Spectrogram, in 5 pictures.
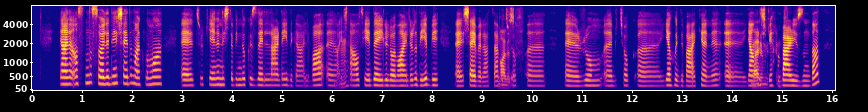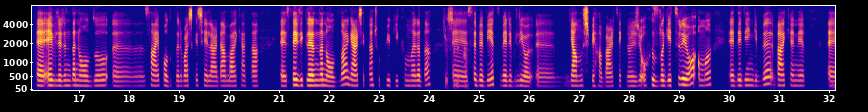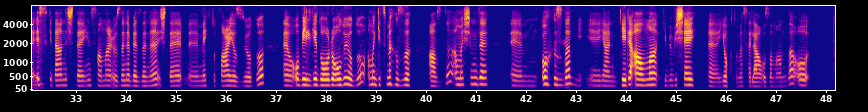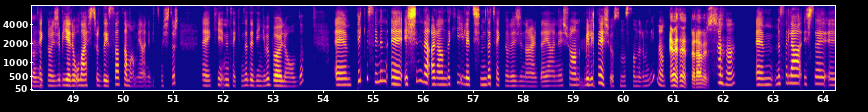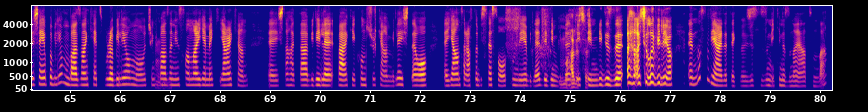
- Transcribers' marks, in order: other background noise; chuckle; laughing while speaking: "açılabiliyor"
- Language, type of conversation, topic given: Turkish, podcast, Teknoloji aile içi iletişimi sizce nasıl değiştirdi?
